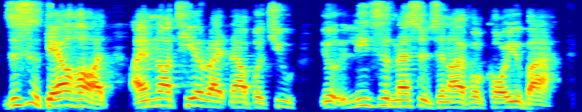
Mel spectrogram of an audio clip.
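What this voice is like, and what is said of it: Imitated executive's accent on voicemail. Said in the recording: “I would hear his accent. I go, oh, I can do that accent.”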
